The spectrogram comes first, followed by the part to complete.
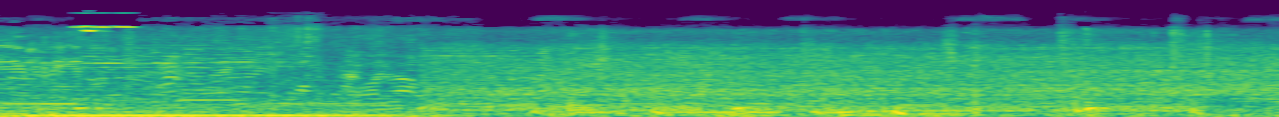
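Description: Low, steady rumble of a tour bus's engine heard from inside the driver's cab, with voices over it. About two seconds in the rumble stops abruptly, leaving people talking.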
